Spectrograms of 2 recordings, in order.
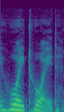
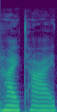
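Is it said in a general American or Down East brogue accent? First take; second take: Down East; general American. First: It is said in a Down East brogue. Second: It is said in a general American accent.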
